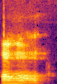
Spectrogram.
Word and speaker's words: heart: So in English is heart. Remember, in English, en inglés, tenemos que pronunciar la H, heart. Pero en español, claro, no pronunciamos el H, pero en inglés sí.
